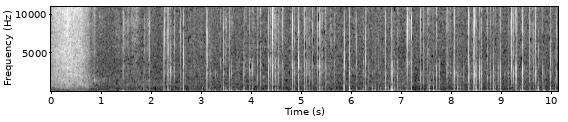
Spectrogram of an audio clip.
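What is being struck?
Lemon peel.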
